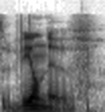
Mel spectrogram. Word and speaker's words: Villeneuve: It's Villeneuve.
